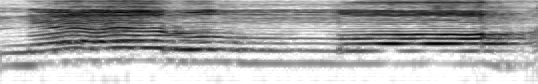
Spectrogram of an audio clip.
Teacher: ada lafaz Allah dibaca tebal karena diawali dengan dhammah atau fathah, disebut tafkhim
